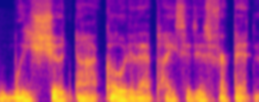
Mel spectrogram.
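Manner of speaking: muttered under breath. Game narrator voicing a character answering a player's question, under his breath. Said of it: "He says this under his breath".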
